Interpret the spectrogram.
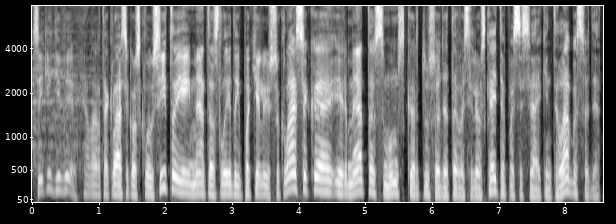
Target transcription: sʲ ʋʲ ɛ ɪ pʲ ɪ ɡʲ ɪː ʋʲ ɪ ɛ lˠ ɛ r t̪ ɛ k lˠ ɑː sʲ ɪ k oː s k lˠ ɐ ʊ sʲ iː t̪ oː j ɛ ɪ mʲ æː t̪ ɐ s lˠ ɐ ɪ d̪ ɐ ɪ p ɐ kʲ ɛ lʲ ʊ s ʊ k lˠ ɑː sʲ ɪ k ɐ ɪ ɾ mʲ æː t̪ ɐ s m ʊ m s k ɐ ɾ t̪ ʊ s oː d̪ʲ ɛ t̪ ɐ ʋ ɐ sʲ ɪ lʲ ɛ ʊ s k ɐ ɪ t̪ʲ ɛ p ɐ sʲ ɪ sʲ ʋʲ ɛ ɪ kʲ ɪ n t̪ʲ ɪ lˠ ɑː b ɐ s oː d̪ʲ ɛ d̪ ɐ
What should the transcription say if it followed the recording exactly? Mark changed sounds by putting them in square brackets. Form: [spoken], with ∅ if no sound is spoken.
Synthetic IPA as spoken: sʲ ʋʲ ɛ ɪ [kʲ] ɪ ɡʲ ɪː ʋʲ ɪ ɛ lˠ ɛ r t̪ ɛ k lˠ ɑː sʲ ɪ k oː s k lˠ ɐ ʊ sʲ iː t̪ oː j ɛ ɪ mʲ æː t̪ ɐ s lˠ ɐ ɪ d̪ ɐ ɪ p ɐ kʲ ɛ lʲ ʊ s ʊ k lˠ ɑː sʲ ɪ k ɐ ɪ ɾ mʲ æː t̪ ɐ s m ʊ m s k ɐ ɾ t̪ ʊ s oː d̪ʲ ɛ t̪ ɐ ʋ ɐ sʲ ɪ lʲ ɛ ʊ s k ɐ ɪ t̪ʲ ɛ p ɐ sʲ ɪ sʲ ʋʲ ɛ ɪ kʲ ɪ n t̪ʲ ɪ lˠ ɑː b ɐ s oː d̪ʲ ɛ [t̪] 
